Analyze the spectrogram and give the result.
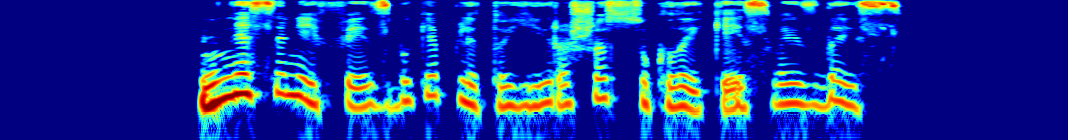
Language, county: Lithuanian, Klaipėda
